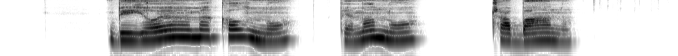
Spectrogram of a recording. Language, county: Lithuanian, Vilnius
